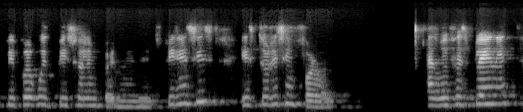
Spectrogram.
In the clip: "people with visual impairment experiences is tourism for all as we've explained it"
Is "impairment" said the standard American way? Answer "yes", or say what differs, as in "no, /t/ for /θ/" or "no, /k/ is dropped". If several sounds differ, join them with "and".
no, /n/ is dropped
